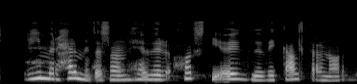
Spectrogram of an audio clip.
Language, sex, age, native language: Icelandic, female, 13, Icelandic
